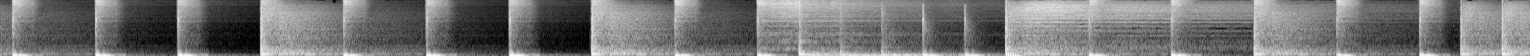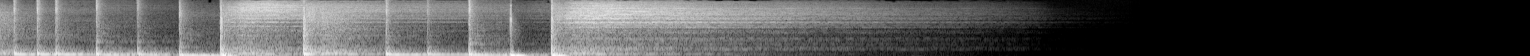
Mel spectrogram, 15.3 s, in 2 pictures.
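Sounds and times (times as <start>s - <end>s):
drum part: 0.0s - 11.8s.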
